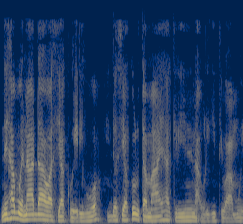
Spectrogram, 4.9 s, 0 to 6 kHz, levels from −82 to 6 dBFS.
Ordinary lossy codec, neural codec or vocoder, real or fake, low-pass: AAC, 24 kbps; none; real; 5.4 kHz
